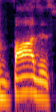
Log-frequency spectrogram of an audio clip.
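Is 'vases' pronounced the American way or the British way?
British. The word is said with a British pronunciation.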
